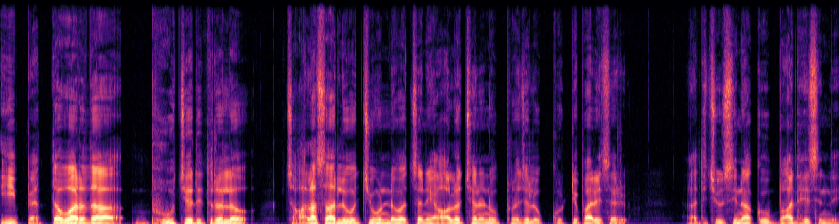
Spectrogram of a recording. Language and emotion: Telugu, sad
